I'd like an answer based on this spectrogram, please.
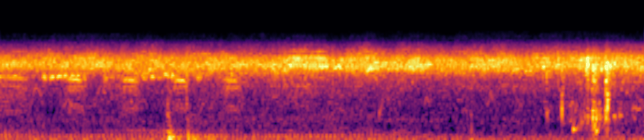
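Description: Water splashing and dripping as a wet fishing net is hauled up out of the river by hand, with the loudest splashes about six seconds in, over a steady high-pitched hiss.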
